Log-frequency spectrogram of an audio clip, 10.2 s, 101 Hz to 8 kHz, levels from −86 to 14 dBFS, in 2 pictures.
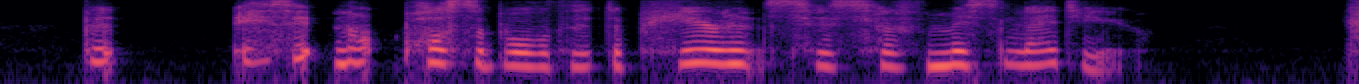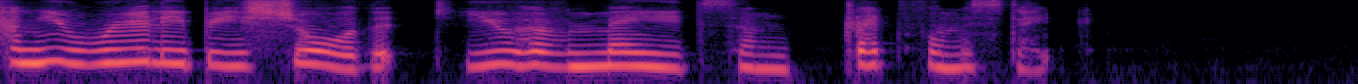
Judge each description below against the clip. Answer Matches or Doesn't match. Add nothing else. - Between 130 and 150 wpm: Matches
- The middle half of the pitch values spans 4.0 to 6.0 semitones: Doesn't match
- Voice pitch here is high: Matches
